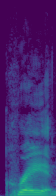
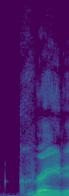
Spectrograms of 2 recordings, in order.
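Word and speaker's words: krayt: I feel like it should be two syllables. So like cray, but then a hard T. Crayit. Mm. You know, that's how I want to say it. But I think we both agreed crate is what we're going to say.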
